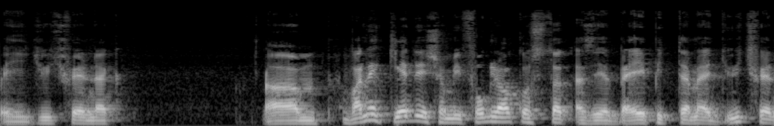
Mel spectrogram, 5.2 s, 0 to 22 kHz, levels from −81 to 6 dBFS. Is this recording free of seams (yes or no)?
no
